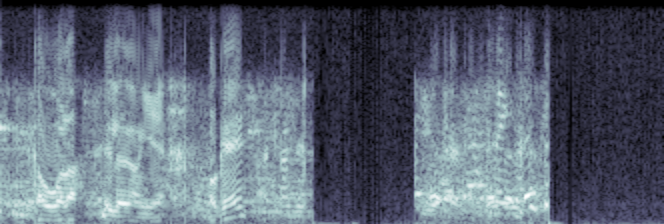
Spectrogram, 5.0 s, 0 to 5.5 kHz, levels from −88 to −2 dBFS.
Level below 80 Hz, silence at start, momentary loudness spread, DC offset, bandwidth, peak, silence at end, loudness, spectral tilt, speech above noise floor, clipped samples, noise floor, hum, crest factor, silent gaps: -40 dBFS; 0 s; 7 LU; 0.3%; 5.4 kHz; 0 dBFS; 0.8 s; -10 LUFS; -6.5 dB/octave; 39 dB; under 0.1%; -49 dBFS; none; 12 dB; none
